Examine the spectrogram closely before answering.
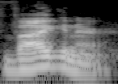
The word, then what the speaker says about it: Wegener: This is how they show to pronounce it. So that's Wegener.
